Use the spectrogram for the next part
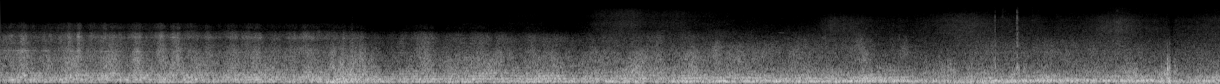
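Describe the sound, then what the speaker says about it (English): Strong gusting wind roars across an open airport apron at Newcastle Airport during a January storm, a loud continuous buffeting that fills the whole stretch without a break. "Wind's definitely getting stronger."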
